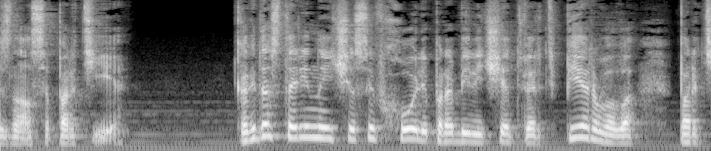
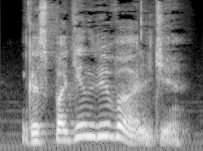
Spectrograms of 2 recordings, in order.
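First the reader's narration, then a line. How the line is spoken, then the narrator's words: Sugary sing-song voice. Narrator (Russian): сахарным голоском пропел портье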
